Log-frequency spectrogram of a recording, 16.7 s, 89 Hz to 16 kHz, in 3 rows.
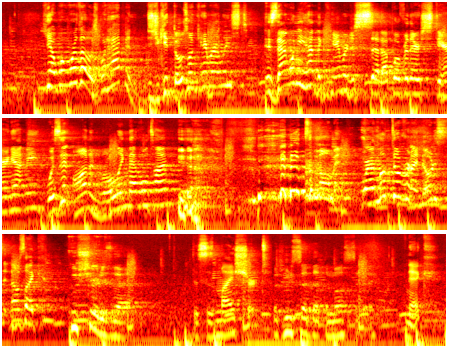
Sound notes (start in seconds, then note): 7.7 laugh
